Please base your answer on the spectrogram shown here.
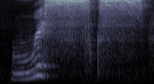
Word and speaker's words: risks: section with sks is risks risks let's do the same thing that we've been doing before separate the first part from ks risks risks say it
